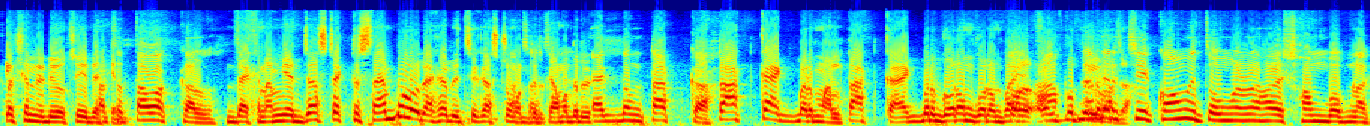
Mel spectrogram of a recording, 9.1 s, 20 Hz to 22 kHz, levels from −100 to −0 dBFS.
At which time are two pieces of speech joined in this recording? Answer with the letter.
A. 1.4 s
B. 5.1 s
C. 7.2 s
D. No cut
D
